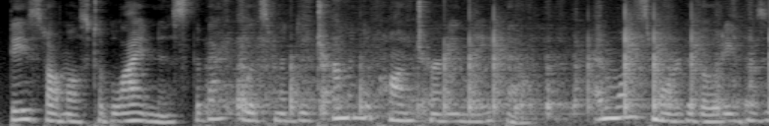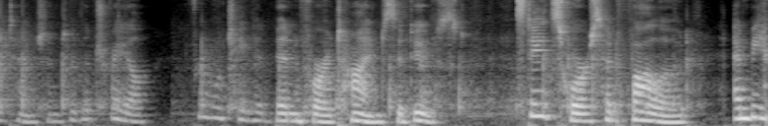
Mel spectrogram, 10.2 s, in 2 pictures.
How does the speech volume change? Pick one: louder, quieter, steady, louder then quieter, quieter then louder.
louder.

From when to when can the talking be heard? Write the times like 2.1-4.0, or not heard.
0.0-10.2.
